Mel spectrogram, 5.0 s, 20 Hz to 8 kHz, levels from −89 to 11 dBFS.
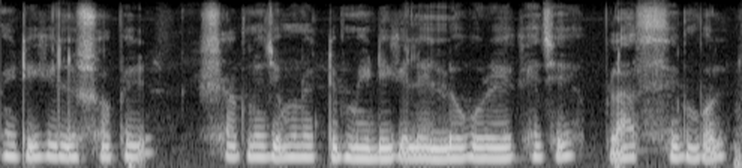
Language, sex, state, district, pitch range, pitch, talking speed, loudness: Bengali, male, Tripura, West Tripura, 145-160 Hz, 155 Hz, 145 wpm, -13 LUFS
